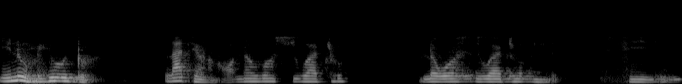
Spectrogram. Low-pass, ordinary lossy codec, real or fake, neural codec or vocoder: 3.6 kHz; none; fake; codec, 16 kHz, 2 kbps, X-Codec, WavLM features, trained on Multilingual LibriSpeech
